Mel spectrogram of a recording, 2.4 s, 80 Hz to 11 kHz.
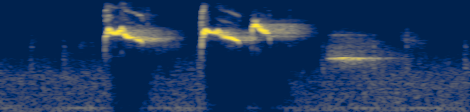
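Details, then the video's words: Caged oriental white-eye beginning to sing on 25 August 2022 after three months of open-cover and night sleep training: two bright, high, falling chirps and a short twittered pair, then a thin level whistle, with a faint hum behind. "Mata Puteh Raja Buka Sing"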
